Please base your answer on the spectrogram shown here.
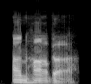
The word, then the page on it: unharbour: British English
